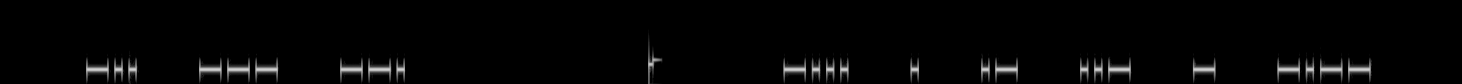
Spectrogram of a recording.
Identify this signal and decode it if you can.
Morse code, heard as a keyed tone, about 17 wpm, spaced as for 10 wpm, 700 Hz. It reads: DOG BEAUTY
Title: 3x Character Spacing - Top 500 Words - 17wpm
